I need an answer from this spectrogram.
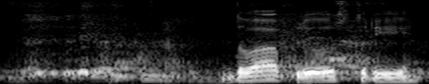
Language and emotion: Russian, neutral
